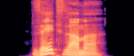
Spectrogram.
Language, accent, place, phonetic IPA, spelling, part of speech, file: German, Germany, Berlin, [ˈzɛltzaːmɐ], seltsamer, adjective, De-seltsamer.ogg
- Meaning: 1. comparative degree of seltsam 2. inflection of seltsam: strong/mixed nominative masculine singular 3. inflection of seltsam: strong genitive/dative feminine singular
